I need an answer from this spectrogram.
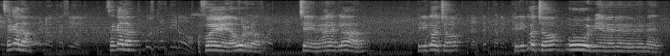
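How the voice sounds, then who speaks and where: A man with an Argentine accent streaming a football video game, commenting live, loudly cheering goals and yelling at the referee. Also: high voice, slow, pauses often, reverberant. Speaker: gaming streamer. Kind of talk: excited live gameplay commentary.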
